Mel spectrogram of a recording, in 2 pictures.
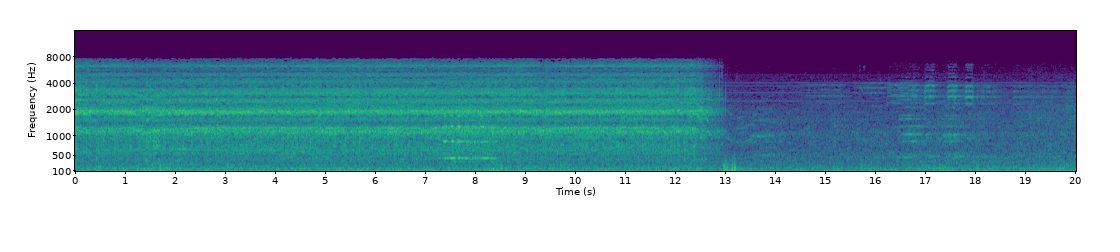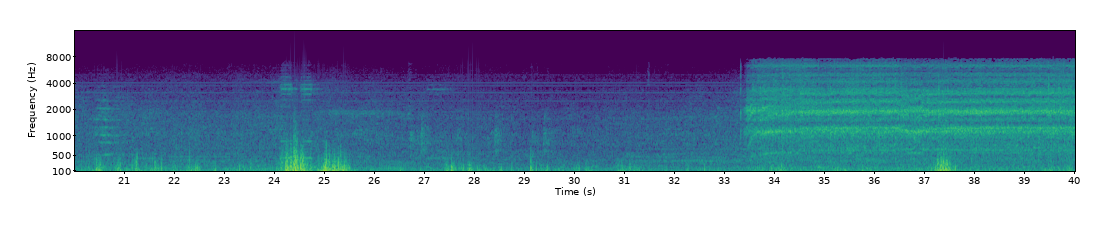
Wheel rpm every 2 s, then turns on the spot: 160, 160, 160, 160, 160, 160, 80, 0, 0, 0, 0, 0, 0, 0, 0, 0, 20, 150, 160, 160.
none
